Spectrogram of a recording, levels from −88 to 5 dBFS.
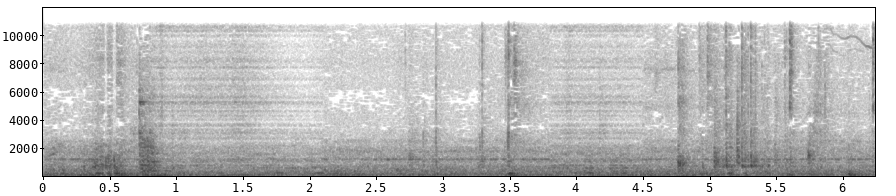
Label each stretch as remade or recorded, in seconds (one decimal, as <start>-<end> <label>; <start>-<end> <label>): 0.0-0.8 recorded; 0.8-2.1 remade; 2.1-3.8 recorded; 3.8-4.5 remade; 4.5-6.2 recorded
